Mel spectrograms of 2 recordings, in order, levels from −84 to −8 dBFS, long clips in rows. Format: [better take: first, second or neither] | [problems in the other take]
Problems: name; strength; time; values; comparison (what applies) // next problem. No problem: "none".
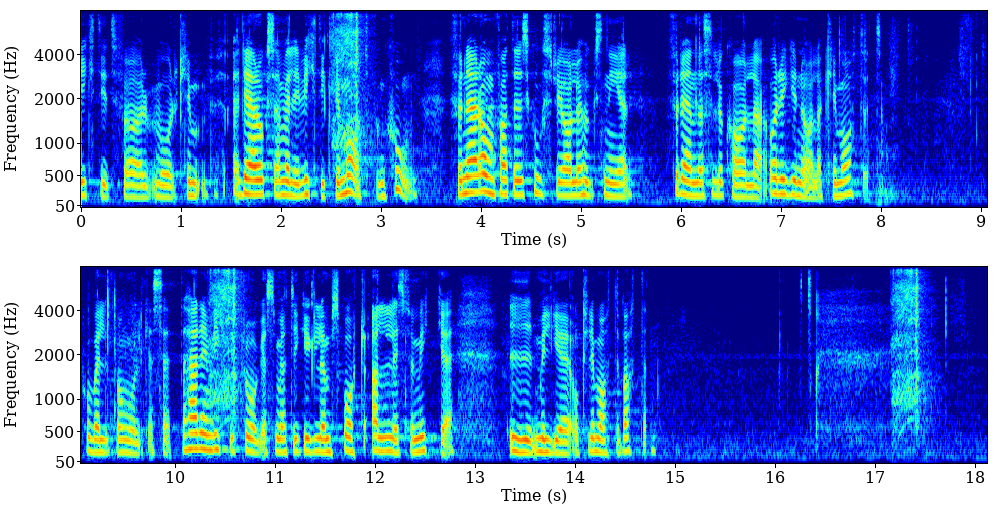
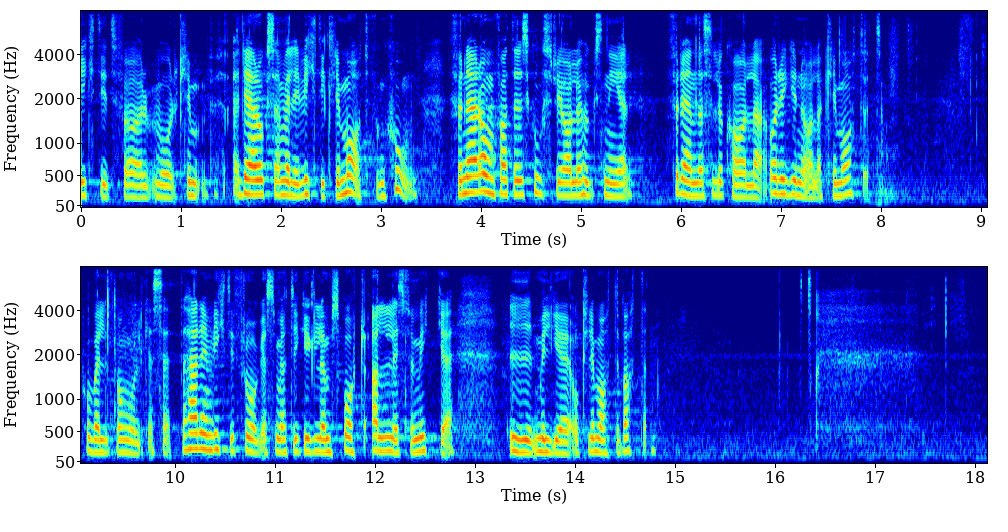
second | background sound (Engine / Drill); 12 dB below the speech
